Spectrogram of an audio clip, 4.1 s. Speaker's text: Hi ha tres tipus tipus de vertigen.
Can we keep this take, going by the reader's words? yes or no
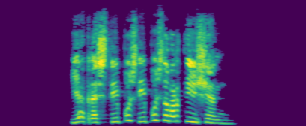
yes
